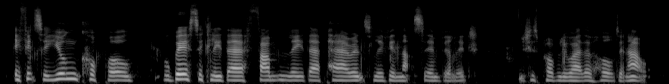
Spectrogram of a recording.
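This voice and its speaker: On a very clean, dry, close recording with no echo and a silent background, a woman with an English accent talks very fast at a medium pitch with fairly even intonation. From England. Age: 40s. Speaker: mindfulness vlogger. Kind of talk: casual vlog talk.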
